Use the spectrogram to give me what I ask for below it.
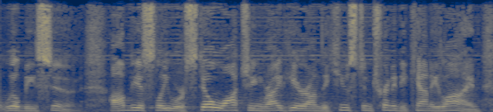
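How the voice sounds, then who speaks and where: An American man gives formal, measured weather commentary on live TV. His voice is dark and soft-edged, a little high for a man. The sound is dull, with a long reverb. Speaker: TV weather forecaster. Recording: dull, reverberant broadcast with faint noise.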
